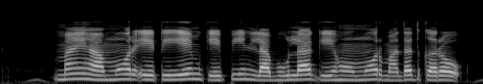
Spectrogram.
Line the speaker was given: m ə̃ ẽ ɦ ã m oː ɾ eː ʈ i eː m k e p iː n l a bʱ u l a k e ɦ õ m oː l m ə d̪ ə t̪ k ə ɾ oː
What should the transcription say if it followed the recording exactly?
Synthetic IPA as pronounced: m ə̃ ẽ ɦ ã m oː ɾ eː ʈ i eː m k e p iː n l a bʱ u l a k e ɦ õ m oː ɾ m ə d̪ ə d̪ k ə ɾ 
